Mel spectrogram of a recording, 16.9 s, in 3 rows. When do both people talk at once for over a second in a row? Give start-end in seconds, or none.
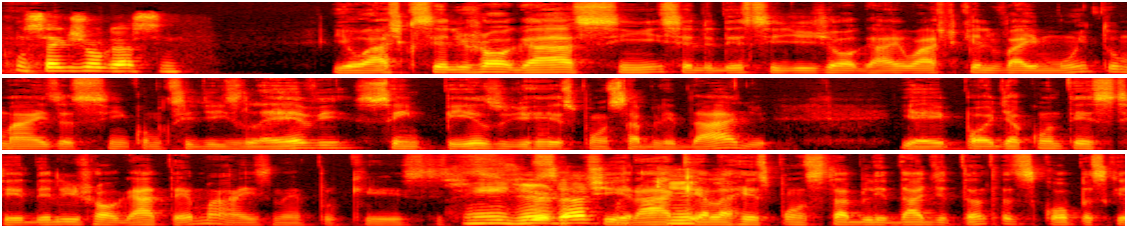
13.4-14.8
